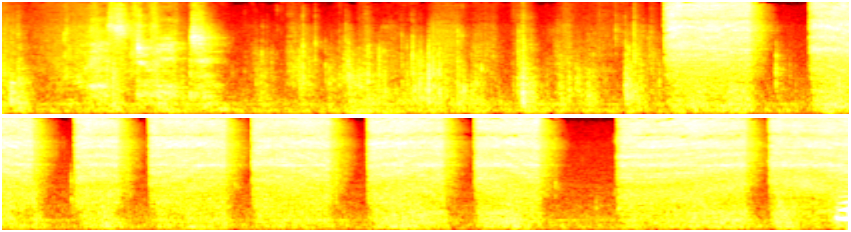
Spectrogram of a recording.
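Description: A spray can used for decoupage hisses in a string of loud, sharp-edged bursts of about a second each, separated by brief pauses, after quieter handling noises and soft talk at the start.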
